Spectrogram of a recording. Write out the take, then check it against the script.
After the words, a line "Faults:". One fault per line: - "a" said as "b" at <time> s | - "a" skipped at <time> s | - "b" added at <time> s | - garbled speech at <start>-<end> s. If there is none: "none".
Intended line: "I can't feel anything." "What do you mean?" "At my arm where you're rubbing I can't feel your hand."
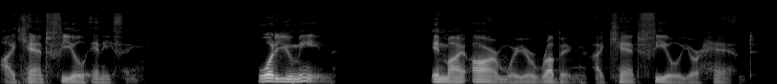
"I can't feel anything." "What do you mean?" "In my arm where you're rubbing I can't feel your hand."
Faults:
- "At" said as "In" at 4.3 s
